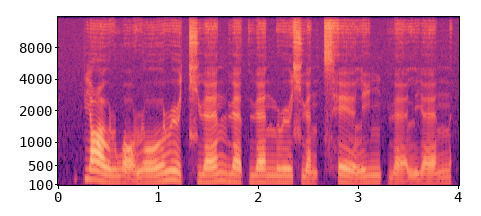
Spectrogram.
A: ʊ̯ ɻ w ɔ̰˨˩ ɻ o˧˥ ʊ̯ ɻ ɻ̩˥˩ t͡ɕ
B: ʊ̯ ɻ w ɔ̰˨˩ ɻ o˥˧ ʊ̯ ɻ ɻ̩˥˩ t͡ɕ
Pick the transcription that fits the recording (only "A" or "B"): A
